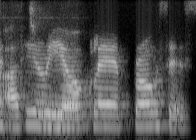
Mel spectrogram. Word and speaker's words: arteriosclerosis: So arteriosclerosis.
